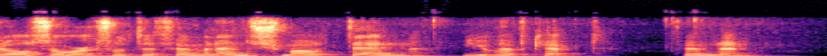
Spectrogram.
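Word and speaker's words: שְׁמַרְתֶּן: Shmar ten, you have kept.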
